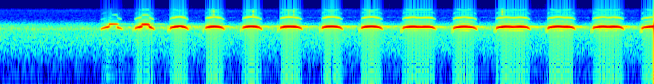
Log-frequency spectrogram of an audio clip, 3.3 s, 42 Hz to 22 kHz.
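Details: Osprey on a Montana nest in June 2017, food or alert calling. Half a second of quiet, then a steady, rapid series of loud, clear whistled notes, about four per second.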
